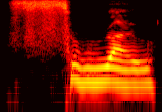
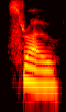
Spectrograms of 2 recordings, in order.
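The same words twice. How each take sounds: First: The word is said slowly with heavy emphasis. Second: The word is said at normal speed, unemphasized.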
